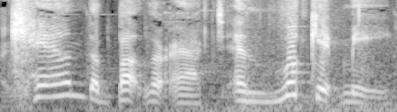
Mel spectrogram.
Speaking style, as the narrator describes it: She snapped

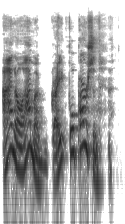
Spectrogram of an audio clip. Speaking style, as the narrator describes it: in that Tennessee accent that she has

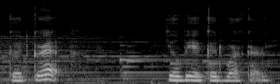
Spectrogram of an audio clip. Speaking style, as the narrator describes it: mumbled Papa

